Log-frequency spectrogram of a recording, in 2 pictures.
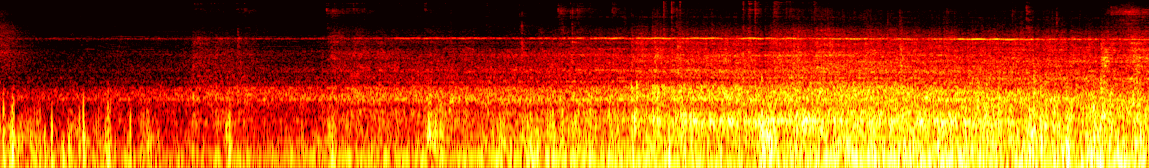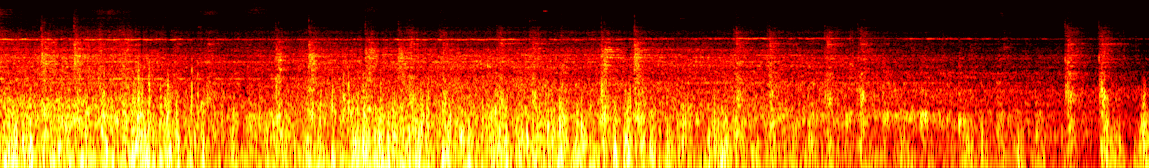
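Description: Diesel locomotive hauling passenger coaches approaches and passes, its engine and the wheels swelling to a peak about eight seconds in and then fading as the train moves away. A steady high wheel squeal rings on the curve while the locomotive goes by, and wheels click over the rail joints as the coaches follow.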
